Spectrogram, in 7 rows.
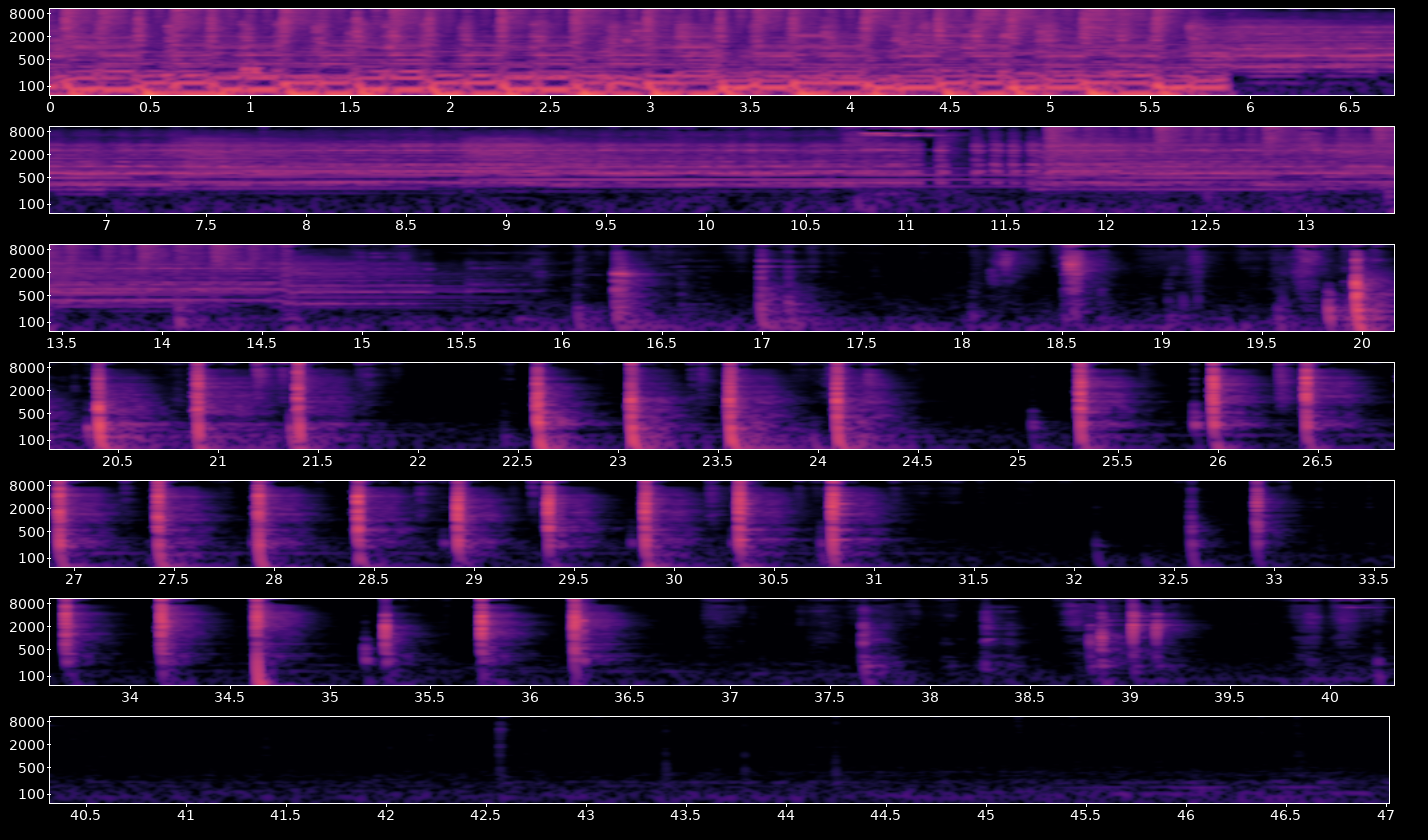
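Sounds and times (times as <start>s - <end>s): hammer knocking on wooden block: 25.3s - 31.1s.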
